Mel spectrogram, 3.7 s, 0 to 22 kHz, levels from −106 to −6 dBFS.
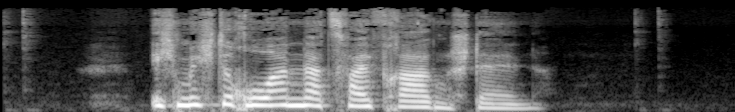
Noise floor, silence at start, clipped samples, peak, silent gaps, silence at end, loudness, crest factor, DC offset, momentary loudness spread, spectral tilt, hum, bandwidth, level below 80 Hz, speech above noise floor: -64 dBFS; 0.75 s; under 0.1%; -2 dBFS; none; 1 s; -13 LUFS; 14 dB; under 0.1%; 14 LU; -5 dB/octave; none; 16 kHz; -52 dBFS; 51 dB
